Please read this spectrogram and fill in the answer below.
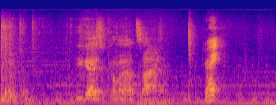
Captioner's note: chair scraping across the floor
